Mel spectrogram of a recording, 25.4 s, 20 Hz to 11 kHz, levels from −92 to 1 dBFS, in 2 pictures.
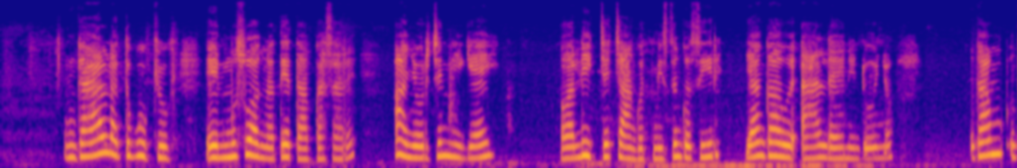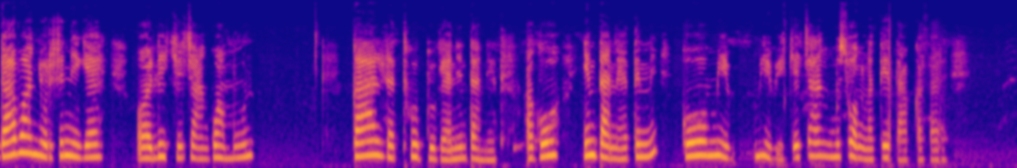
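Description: Nothing stood out as a technical problem on listening to this speech recording.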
